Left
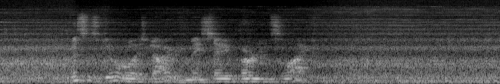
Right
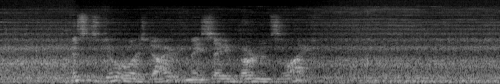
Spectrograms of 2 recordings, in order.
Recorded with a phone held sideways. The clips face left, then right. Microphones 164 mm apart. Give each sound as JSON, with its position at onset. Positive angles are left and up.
{"t": 0.7, "sound": "a man speaking", "side_deg": 5, "distance_m": 2.0}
